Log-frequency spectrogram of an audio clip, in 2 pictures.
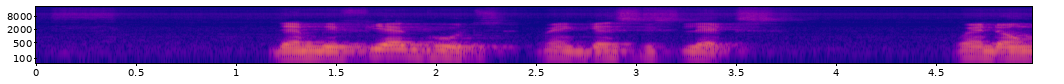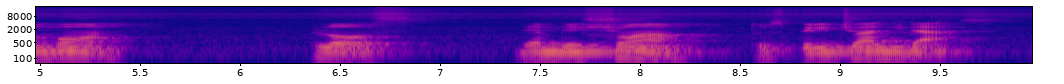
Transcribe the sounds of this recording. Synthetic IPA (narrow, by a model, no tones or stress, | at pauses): dɛ̃mdefiɛɡudwɛ̃nɡɛtislɛks | wɛ̃ndɔ̃nbɔ̃n | plɔs | dɛ̃mdeʃoãm | tuspiɹit͡ʃualːida̰s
